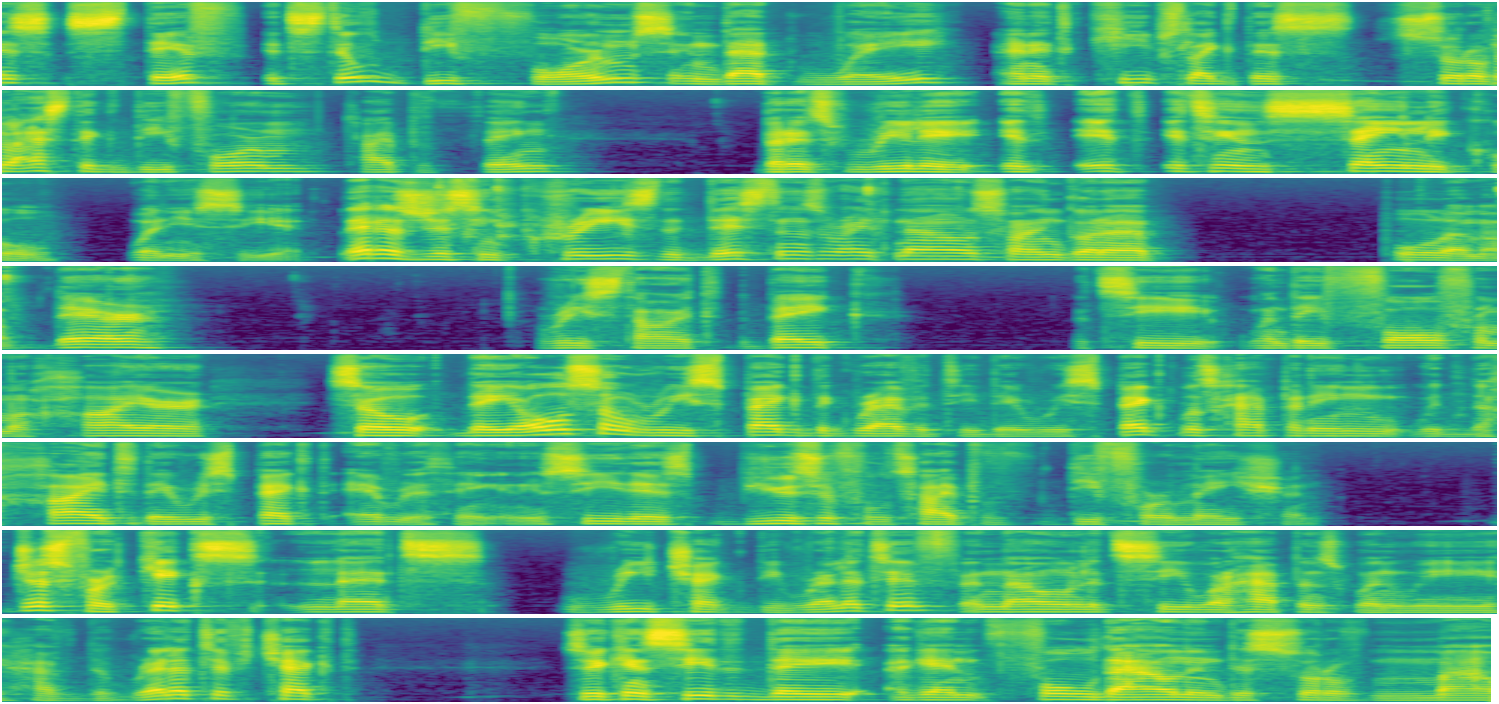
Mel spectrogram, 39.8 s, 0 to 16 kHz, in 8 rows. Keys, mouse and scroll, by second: 4.3 middle click, 7.8 scroll down 2, 8.2 shift+middle click, 8.5 scroll down 1, 11.1 click, 11.5 right click, 12.1 g, 13.7 shift+middle click, 13.9 scroll up 1, 14.2 scroll down 1, 15.3 click, 15.9 shift+middle click, 16.8 shift+middle click, 17.2-17.7 scroll up 1, 21.1 middle click, 25.6 middle click, 26.4 middle click, 29.8 middle click, 30.5 click, 31.7 click, 33.3 click, 34.5-34.9 scroll down 2, 34.9-36.3 scroll up 1.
